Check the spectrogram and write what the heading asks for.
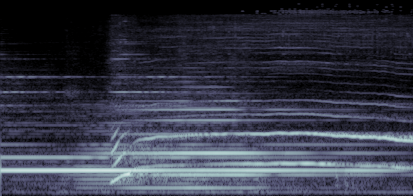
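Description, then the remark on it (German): A mother wolf calling her young howls faintly from far away in one long, mournful call that rises in pitch and then holds a steady, drawn-out tone. A low background hum sits beneath it, and no one speaks. “Und plötzlich hat Mina verstanden, das ist die Wolfsmutter, wo ihrem Jungen ruft.”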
